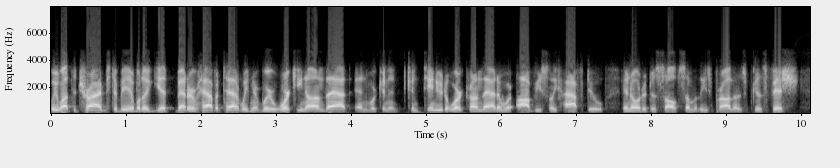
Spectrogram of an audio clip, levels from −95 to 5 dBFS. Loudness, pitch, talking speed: -14 LUFS, 135 Hz, 230 wpm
